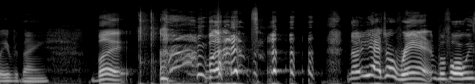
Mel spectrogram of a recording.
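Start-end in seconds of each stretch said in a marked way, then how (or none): 1.4-2.0 high burst of laughter. Real, not acted. Laughs at her own rant. 2.6-3.4 high laugh. Real, not acted. Laughs at her own rant.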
